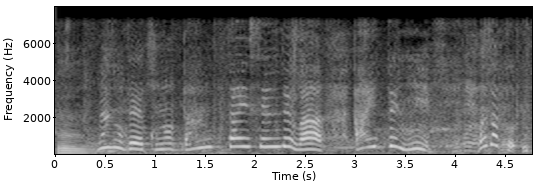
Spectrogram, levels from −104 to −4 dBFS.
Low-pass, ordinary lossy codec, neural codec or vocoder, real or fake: 7.2 kHz; none; autoencoder, 48 kHz, 32 numbers a frame, DAC-VAE, trained on Japanese speech; fake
